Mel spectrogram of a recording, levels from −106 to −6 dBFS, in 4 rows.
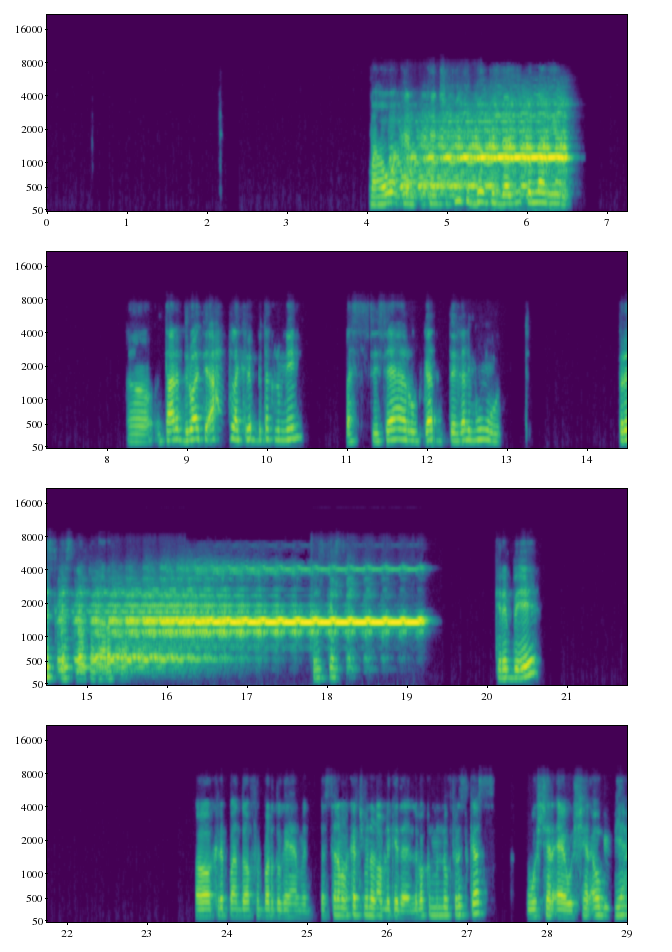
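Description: From 4.23 to 6.73 s and 14.61 to 19.43 s, feedback howl swells: a loop between two devices gains level each pass, narrowing to a tone near 1 kHz, then near 1.5 kHz, about 9 and 10 dB above the speech. Unlike echo, its repeats, roughly a fifth of a second apart, grow rather than fade.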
